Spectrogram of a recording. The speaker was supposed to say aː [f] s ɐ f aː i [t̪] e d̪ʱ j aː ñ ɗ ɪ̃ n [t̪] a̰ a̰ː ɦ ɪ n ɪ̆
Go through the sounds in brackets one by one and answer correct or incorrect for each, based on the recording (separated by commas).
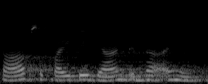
correct, correct, incorrect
